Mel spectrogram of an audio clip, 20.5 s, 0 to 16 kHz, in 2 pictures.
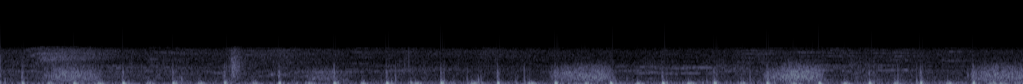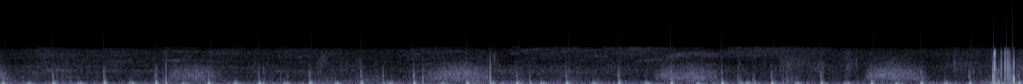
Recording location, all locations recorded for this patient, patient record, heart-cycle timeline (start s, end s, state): pulmonary valve (PV)
aortic valve (AV)+pulmonary valve (PV)+tricuspid valve (TV)+mitral valve (MV)
#Age: Child
#Sex: Female
#Height: 95.0 cm
#Weight: 17.5 kg
#Pregnancy status: False
#Murmur: Absent
#Murmur locations: nan
#Most audible location: nan
#Systolic murmur timing: nan
#Systolic murmur shape: nan
#Systolic murmur grading: nan
#Systolic murmur pitch: nan
#Systolic murmur quality: nan
#Diastolic murmur timing: nan
#Diastolic murmur shape: nan
#Diastolic murmur grading: nan
#Diastolic murmur pitch: nan
#Diastolic murmur quality: nan
#Outcome: Normal
#Campaign: 2015 screening campaign
0.00	1.32	unannotated
1.32	1.46	diastole
1.46	1.56	S1
1.56	1.68	systole
1.68	1.80	S2
1.80	1.98	diastole
1.98	2.08	S1
2.08	2.20	systole
2.20	2.32	S2
2.32	2.52	diastole
2.52	2.62	S1
2.62	2.74	systole
2.74	2.88	S2
2.88	3.08	diastole
3.08	3.18	S1
3.18	3.32	systole
3.32	3.42	S2
3.42	3.62	diastole
3.62	3.70	S1
3.70	3.82	systole
3.82	3.96	S2
3.96	4.10	diastole
4.10	4.24	S1
4.24	4.36	systole
4.36	4.52	S2
4.52	4.70	diastole
4.70	4.84	S1
4.84	4.96	systole
4.96	5.08	S2
5.08	5.28	diastole
5.28	5.40	S1
5.40	5.52	systole
5.52	5.64	S2
5.64	5.82	diastole
5.82	5.94	S1
5.94	6.08	systole
6.08	6.20	S2
6.20	6.36	diastole
6.36	6.46	S1
6.46	6.58	systole
6.58	6.72	S2
6.72	6.86	diastole
6.86	6.98	S1
6.98	7.10	systole
7.10	7.24	S2
7.24	7.40	diastole
7.40	7.50	S1
7.50	7.64	systole
7.64	7.78	S2
7.78	7.90	diastole
7.90	8.02	S1
8.02	8.16	systole
8.16	8.26	S2
8.26	8.42	diastole
8.42	8.52	S1
8.52	8.68	systole
8.68	8.78	S2
8.78	8.94	diastole
8.94	9.04	S1
9.04	9.16	systole
9.16	9.30	S2
9.30	9.48	diastole
9.48	9.58	S1
9.58	9.72	systole
9.72	9.80	S2
9.80	9.92	diastole
9.92	10.08	S1
10.08	10.20	systole
10.20	10.34	S2
10.34	10.48	diastole
10.48	10.60	S1
10.60	10.72	systole
10.72	10.84	S2
10.84	10.98	diastole
10.98	11.10	S1
11.10	11.22	systole
11.22	11.34	S2
11.34	11.52	diastole
11.52	11.62	S1
11.62	11.74	systole
11.74	11.86	S2
11.86	12.04	diastole
12.04	12.16	S1
12.16	12.30	systole
12.30	12.42	S2
12.42	12.56	diastole
12.56	12.66	S1
12.66	12.78	systole
12.78	12.92	S2
12.92	13.06	diastole
13.06	13.16	S1
13.16	13.30	systole
13.30	13.42	S2
13.42	13.56	diastole
13.56	13.68	S1
13.68	13.80	systole
13.80	13.92	S2
13.92	14.06	diastole
14.06	14.20	S1
14.20	14.32	systole
14.32	14.46	S2
14.46	14.64	diastole
14.64	14.74	S1
14.74	14.88	systole
14.88	15.00	S2
15.00	15.12	diastole
15.12	15.24	S1
15.24	15.36	systole
15.36	15.50	S2
15.50	15.62	diastole
15.62	15.74	S1
15.74	15.86	systole
15.86	16.00	S2
16.00	16.16	diastole
16.16	16.28	S1
16.28	16.40	systole
16.40	16.50	S2
16.50	16.68	diastole
16.68	16.80	S1
16.80	16.92	systole
16.92	17.02	S2
17.02	17.16	diastole
17.16	17.30	S1
17.30	17.40	systole
17.40	17.52	S2
17.52	17.66	diastole
17.66	17.80	S1
17.80	17.90	systole
17.90	18.02	S2
18.02	18.16	diastole
18.16	20.46	unannotated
